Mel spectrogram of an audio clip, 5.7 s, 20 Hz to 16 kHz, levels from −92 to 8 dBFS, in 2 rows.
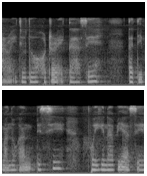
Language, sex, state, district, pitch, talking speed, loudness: Nagamese, female, Nagaland, Dimapur, 205 Hz, 125 wpm, -22 LUFS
